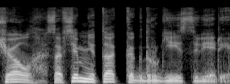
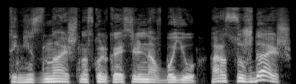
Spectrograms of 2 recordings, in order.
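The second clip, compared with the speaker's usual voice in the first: usual speaking voice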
